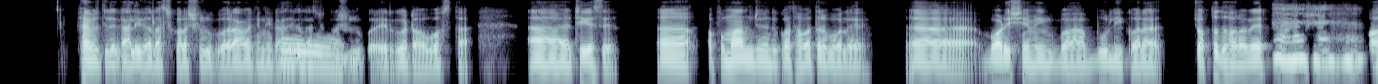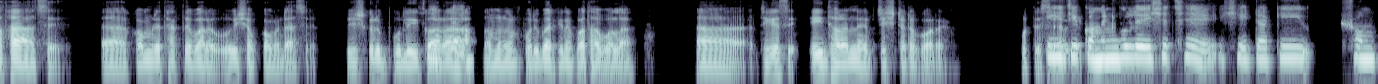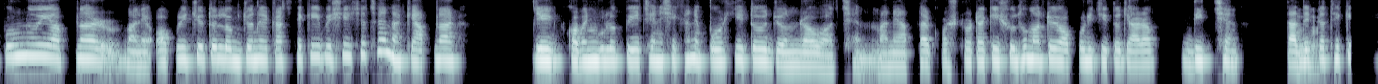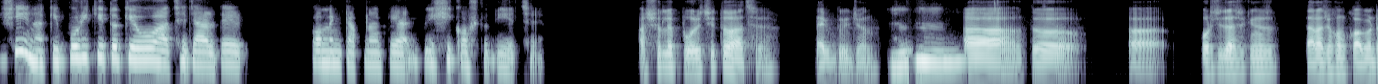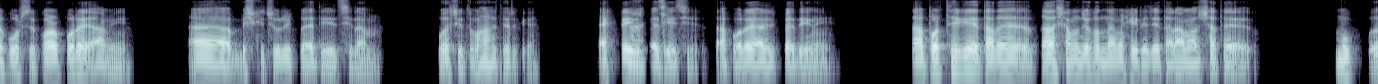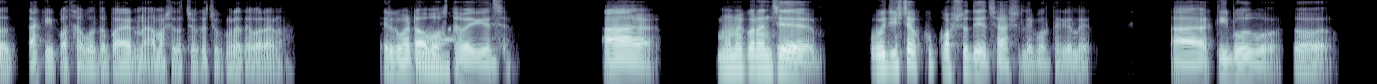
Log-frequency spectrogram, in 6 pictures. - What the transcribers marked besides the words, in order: tapping; other background noise; "comment" said as "কমরে"; "কিন্তু" said as "কিঞ্জ"; "আচ্ছা" said as "আচচা"
- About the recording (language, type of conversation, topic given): Bengali, advice, সামাজিক মিডিয়ায় প্রকাশ্যে ট্রোলিং ও নিম্নমানের সমালোচনা কীভাবে মোকাবিলা করেন?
